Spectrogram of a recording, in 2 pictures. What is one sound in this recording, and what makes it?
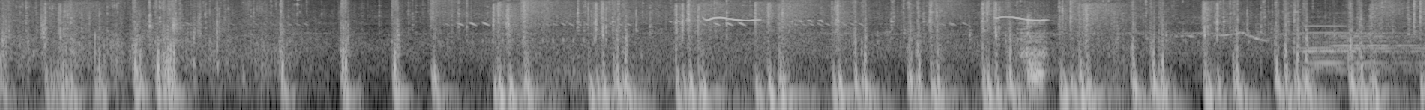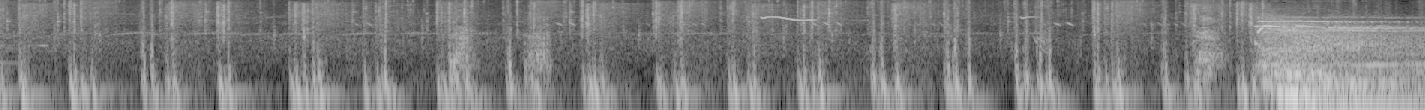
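A horse gallops with rapid, rhythmic hoofbeats on a dirt path.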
